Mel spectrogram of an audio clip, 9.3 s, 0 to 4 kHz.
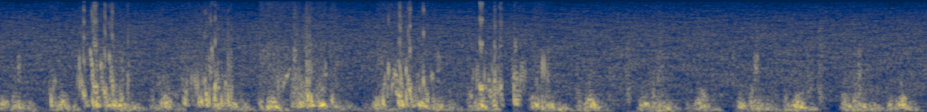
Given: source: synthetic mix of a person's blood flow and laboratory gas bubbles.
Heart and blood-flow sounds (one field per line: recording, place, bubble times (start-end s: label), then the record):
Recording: Doppler ultrasound of blood flow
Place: precordium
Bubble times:
0.48-0.59 s: bubbles
0.75-1.32 s: bubbles
1.56-2.34 s: bubbles
2.58-3.37 s: bubbles
3.75-4.37 s: bubbles
4.68-5.05 s: bubbles
5.11-5.28 s: bubbles
5.33-5.48 s: bubbles
From the record:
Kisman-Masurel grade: 223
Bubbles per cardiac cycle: several, 3 to 8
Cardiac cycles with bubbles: 10 to 50%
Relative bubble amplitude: loud (0.450 to 0.775)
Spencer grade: 2 (many but less than half of the cardiac periods contain bubble signals, singularly or in groups)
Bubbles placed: anywhere in the cardiac cycle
